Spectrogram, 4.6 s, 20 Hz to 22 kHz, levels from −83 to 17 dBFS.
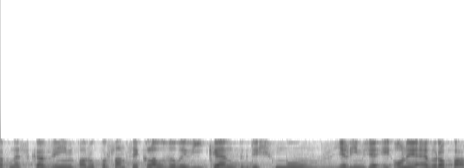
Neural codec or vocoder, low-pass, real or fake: none; 3.6 kHz; real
